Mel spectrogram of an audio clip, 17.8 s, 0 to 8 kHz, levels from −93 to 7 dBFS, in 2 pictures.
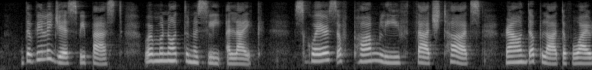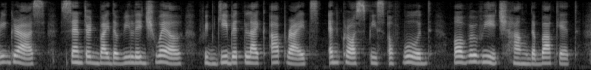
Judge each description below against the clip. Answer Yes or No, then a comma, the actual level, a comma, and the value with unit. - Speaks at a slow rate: Yes, slow, 130 wpm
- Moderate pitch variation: Yes, average, 3.3 semitones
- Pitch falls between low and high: No, high, 215 Hz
